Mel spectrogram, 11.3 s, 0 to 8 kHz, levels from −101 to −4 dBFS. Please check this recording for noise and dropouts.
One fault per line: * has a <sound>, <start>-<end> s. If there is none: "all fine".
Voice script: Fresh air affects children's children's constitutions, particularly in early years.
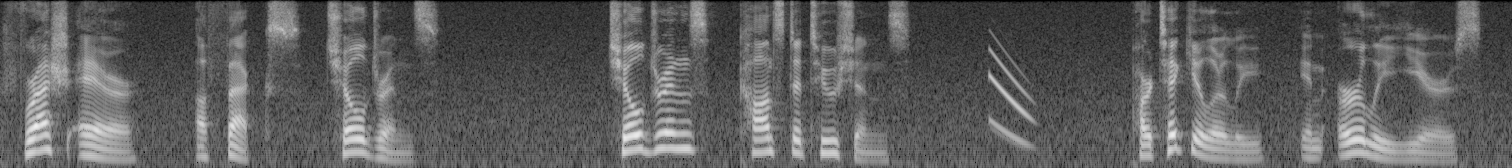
* has a chirp, 7.4-7.8 s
